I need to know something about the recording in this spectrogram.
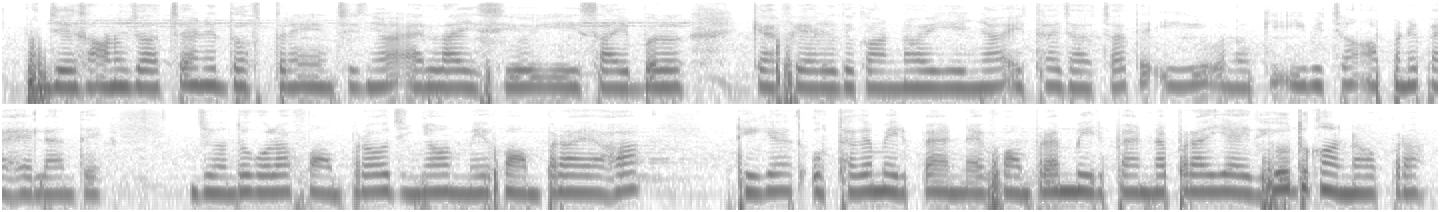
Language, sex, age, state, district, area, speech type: Dogri, female, 18-30, Jammu and Kashmir, Jammu, rural, spontaneous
